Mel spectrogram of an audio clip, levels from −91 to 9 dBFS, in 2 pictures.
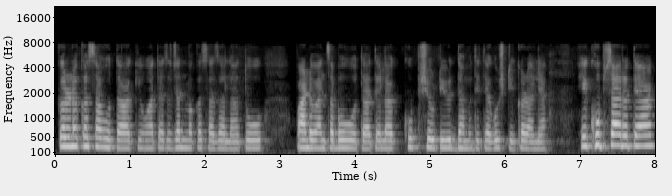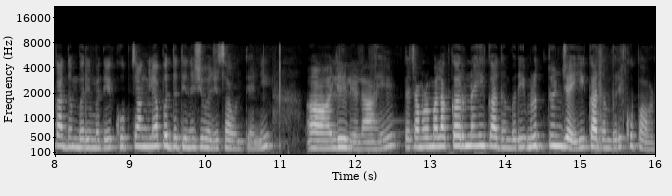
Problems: none marked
